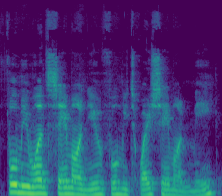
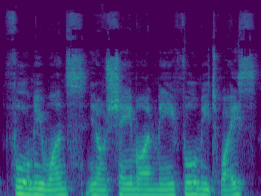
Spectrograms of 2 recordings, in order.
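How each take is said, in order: First: "Fool me once" called out loud; loud proverb. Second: Said in the usual way. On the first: Shown as a demonstration. Pastor correcting the proverb, loudly. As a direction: belt the saying. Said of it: "corrected proverb, louder". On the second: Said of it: "restarted saying correctly".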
